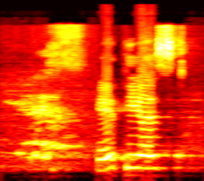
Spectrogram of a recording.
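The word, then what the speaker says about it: atheist: थियस्ट बोलो, थियस्ट, एथियस्ट, एथियस्ट, अतीस्ट नहीं बोलना, पहले बोलो थियस्ट, एथियस्ट, एथियस्ट, एथियस्ट, थियस्ट।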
